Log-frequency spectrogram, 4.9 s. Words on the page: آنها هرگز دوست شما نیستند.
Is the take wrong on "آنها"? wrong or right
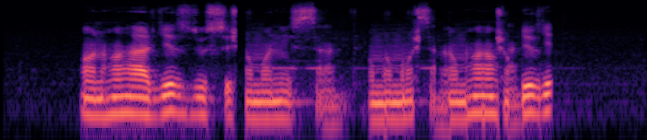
right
